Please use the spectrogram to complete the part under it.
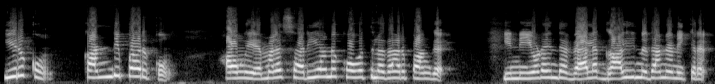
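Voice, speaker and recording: Woman doing a distraught young wife, high voice, anguished, dry recording. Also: steady tone, moderate pace, dry recording, natural voice. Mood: anxious. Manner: anguished, pleading, shrill when upset. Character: overwhelmed young working wife, anxious and tearful.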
